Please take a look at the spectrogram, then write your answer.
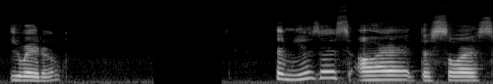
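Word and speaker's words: Erato: Her name means lovely or desirable, and it's pronounced eros, or like erotic or eros, but it has like a T, so it's eredo.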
